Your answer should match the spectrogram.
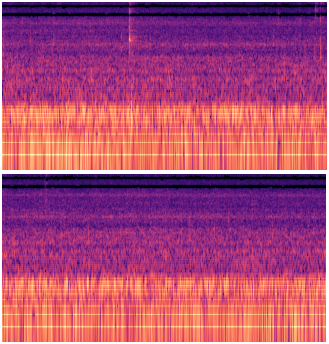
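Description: Faint steady hum and hiss of kitchen background noise, with one faint tick about a second and a half in.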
